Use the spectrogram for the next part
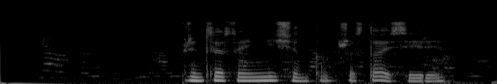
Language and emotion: Russian, sad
